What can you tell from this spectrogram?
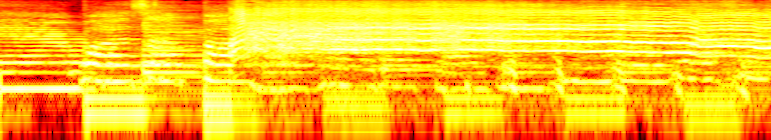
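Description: A shrill, sustained screaming voice wails over a played song, riding above a steady, rhythmic pulse of low chords that repeat throughout the few seconds.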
